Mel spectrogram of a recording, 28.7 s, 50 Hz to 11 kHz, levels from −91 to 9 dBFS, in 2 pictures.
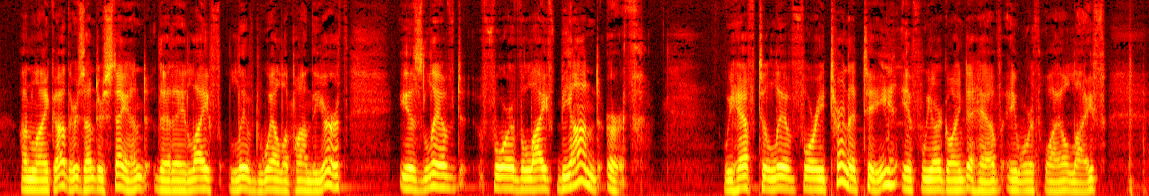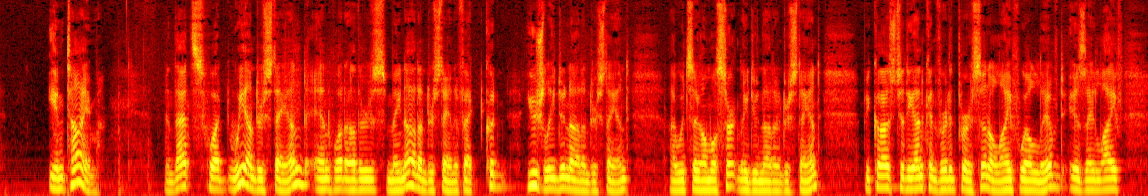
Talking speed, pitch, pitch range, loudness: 155 wpm, 130 Hz, 120-140 Hz, -15 LUFS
